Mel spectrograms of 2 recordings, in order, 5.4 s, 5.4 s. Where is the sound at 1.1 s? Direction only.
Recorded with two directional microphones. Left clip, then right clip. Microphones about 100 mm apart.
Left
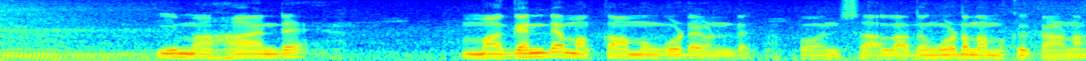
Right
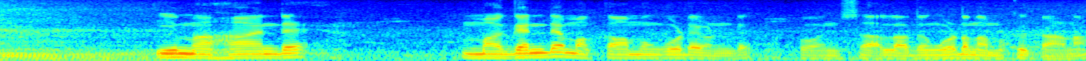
30° left (ahead or behind).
